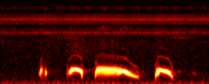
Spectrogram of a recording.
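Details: Spotted dove cooing as a trapping lure in August; a quick doubled note opens a short-long-short phrase, the middle coo drawn out and falling, with a faint low hum.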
